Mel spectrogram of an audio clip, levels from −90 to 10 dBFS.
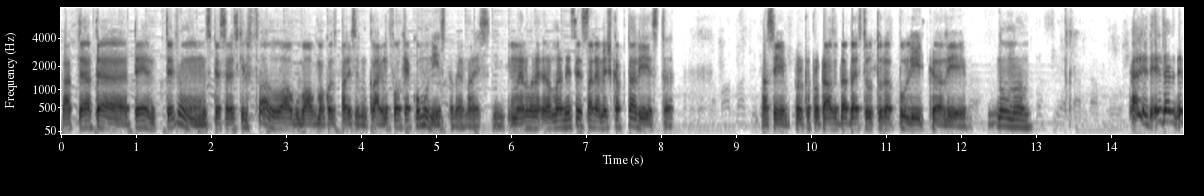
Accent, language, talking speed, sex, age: Brazilian, Portuguese, 170 wpm, male, 30-49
